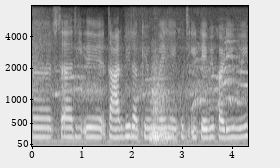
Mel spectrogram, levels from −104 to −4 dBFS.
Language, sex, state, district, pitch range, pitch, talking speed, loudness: Hindi, female, Uttar Pradesh, Jalaun, 190-205 Hz, 200 Hz, 180 wpm, -17 LUFS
